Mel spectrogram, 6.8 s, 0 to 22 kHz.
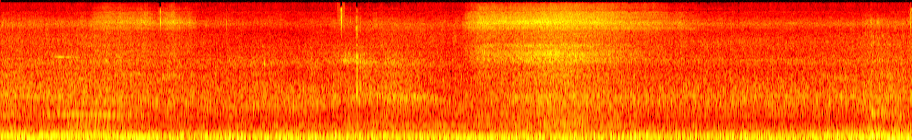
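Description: A 2023 Honda Transalp XL750 motorcycle pulling uphill in first gear through a village, its engine a steady, loud, continuous drone with no break.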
